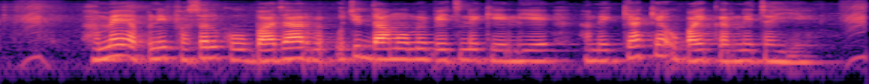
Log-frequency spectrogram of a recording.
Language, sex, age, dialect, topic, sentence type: Hindi, male, 18-24, Garhwali, agriculture, question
